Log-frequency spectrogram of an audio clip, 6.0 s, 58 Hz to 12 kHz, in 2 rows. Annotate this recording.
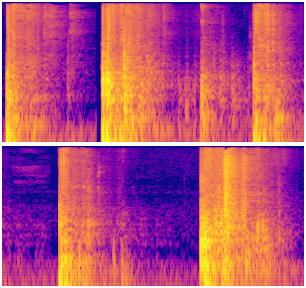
kick cardboard box
Recorded with a Sony pcm-m10. Me hitting a cardboard box in my kitchen. Processed in ableton live with eq, red-17, kramer tape, vitamin, and L2.
cardboard, crunch, hit, impact, kick, pcm-m10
